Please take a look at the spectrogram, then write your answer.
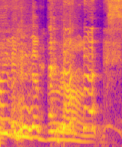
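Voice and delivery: put-on slow, loud hammy Bronx accent with a laugh. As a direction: jokingly switch to a New York Bronx voice. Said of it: "that wasn't very Bronx".

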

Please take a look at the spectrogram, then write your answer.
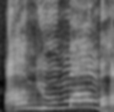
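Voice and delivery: very high squeaky falsetto, gently calling; mother's new squeaky voice. Retold or imitated. Mother calling her son on the phone, very high squeaky falsetto. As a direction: squeak it way up like her voice after surgery.

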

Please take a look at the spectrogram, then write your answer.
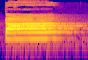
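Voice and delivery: high, level, loud "Da"; first tone. Shown as a demonstration. Teacher running through four tones on one sound, "Da" high and level. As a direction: hold "Da" high and flat. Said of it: "all four tones in one go".

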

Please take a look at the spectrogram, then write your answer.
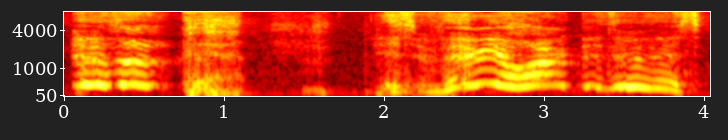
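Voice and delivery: high, slow, squeezed goblin; strained goblin voice. Acted. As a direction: push it out in a strained voice. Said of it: "that accent and the drained voice".

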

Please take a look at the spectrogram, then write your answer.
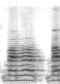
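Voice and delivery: rolled lips buzzing like rumble strips; rumble strip brr. Retold or imitated. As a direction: buzz out the rumble strip noise. Imitating rumble strip noise.

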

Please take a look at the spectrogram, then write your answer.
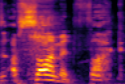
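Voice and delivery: high, loud outburst after botching it; flustered self-correction. Retold or imitated. Botching his own name while introducing himself, mock flustered outburst. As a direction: blurt the correction in mock frustration.

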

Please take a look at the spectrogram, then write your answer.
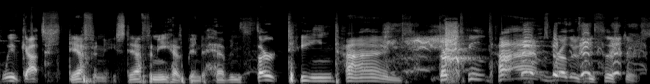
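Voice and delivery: booming televangelist welcoming the flock, stretching the big words; hammed-up radio preacher introducing special guests; old-timey preacher voice. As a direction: sell the broadcast like a revival preacher, grand and warm. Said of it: "go ahead and bust out that voice for us".

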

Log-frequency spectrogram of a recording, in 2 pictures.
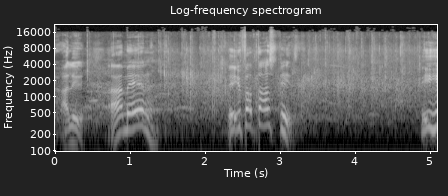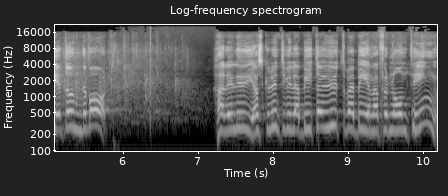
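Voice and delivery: high-pitched jubilant outburst; exultant preaching. Real, not acted. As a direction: rejoice in a sustained high voice. Exulting over his short legs. (jublande predikan i högt tonläge)

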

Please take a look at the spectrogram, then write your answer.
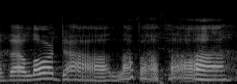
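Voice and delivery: loud, hammed-up fake Italian accent; mock Italian. Traveller practising a message for the stranger, loud mock Italian. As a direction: drag out endings in clownish Italian. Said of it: "trying to practice what I'm going to say".

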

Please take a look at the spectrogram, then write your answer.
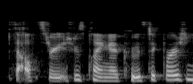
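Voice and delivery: ordinary delivery

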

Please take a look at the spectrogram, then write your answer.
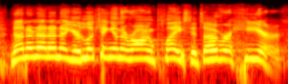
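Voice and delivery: mock bossy kid pointing the way. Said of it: "this little boy goes".

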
